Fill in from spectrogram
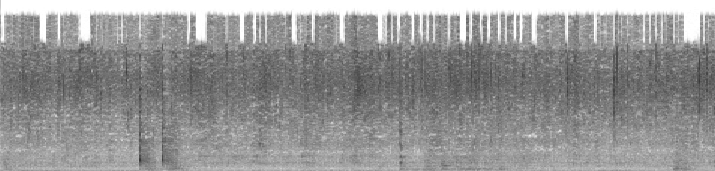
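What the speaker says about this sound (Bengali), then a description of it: "এগুলো নেড়ে নেবে যাতে না ধরে।" Spice paste with turmeric, capsicum and green chilli frying in a pan, stirred steadily: a close, continuous sizzle with scraping strokes and a couple of sharper clinks.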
